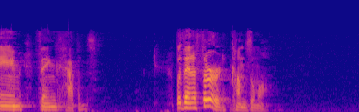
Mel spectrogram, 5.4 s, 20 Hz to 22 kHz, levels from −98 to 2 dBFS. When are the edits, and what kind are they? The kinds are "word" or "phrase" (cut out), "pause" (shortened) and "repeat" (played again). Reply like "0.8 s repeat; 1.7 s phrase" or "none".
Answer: 3.4 s word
